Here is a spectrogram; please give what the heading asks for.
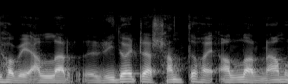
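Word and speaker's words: الله: আপনার সন্তুষ্টি হবে, আল্লাহর হৃদয়টা শান্ত হয় আল্লাহর নাম উচ্চারণে। অতএব সেভাবে আল্লাহকে স্মরণ করুন আল্লাহ। তাহলে প্রথমে শব্দটা হতে হবে আল্লাহ। দ্বিতীয় হচ্ছে আল্লাহ শব্দটির মধ্যস্থিত তাসদিদ যুক্ত লাম, যেটা আমরা দেখতে পাচ্ছি কিছুটা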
